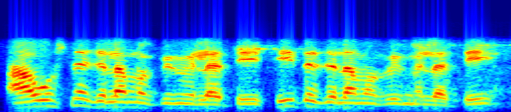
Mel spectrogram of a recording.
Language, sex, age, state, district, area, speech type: Sanskrit, male, 30-45, Karnataka, Vijayapura, urban, conversation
